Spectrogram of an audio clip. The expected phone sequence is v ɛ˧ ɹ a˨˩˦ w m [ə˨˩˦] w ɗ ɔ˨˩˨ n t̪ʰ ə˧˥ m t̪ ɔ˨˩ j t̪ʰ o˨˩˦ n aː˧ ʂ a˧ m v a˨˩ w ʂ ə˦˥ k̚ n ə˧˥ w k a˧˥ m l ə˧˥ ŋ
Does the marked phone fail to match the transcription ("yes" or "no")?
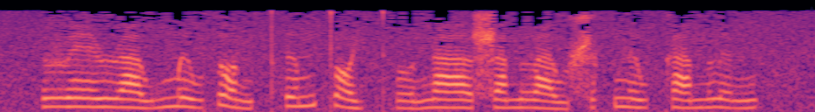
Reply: no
